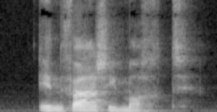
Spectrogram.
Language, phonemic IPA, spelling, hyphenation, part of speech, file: Dutch, /ɪnˈvaː.ziˌmɑxt/, invasiemacht, in‧va‧sie‧macht, noun, Nl-invasiemacht.ogg
- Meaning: invading force (military force raised for the purpose of an invasion)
